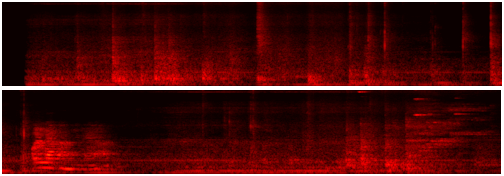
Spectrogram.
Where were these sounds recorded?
in an elevator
